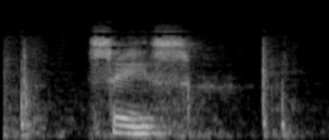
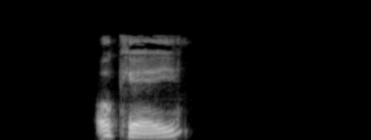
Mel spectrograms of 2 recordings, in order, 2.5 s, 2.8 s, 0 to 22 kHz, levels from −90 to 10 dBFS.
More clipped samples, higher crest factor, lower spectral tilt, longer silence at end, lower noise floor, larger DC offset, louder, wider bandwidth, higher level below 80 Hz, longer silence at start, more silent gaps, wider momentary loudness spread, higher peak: neither; about the same, 18 dB vs 20 dB; second, -3 dB/octave vs -6.5 dB/octave; second, 0.3 s vs 1.45 s; second, -44 dBFS vs under -90 dBFS; neither; second, -24 LUFS vs -18 LUFS; first, 10 kHz vs 8 kHz; about the same, -62 dBFS vs -58 dBFS; second, 0.05 s vs 0.75 s; neither; first, 22 LU vs 10 LU; second, -10 dBFS vs -2 dBFS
